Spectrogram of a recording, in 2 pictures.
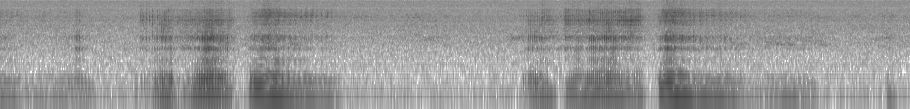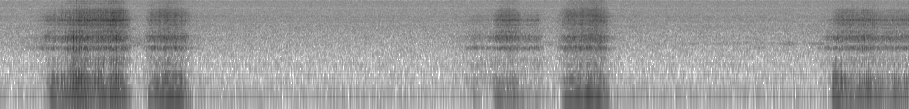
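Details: Adult woman recorded in real time during overnight sleep after being very tired: grouped rough, vibrating rumbling snores, about four breath cycles across eighteen seconds, in a quiet room; snoring.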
